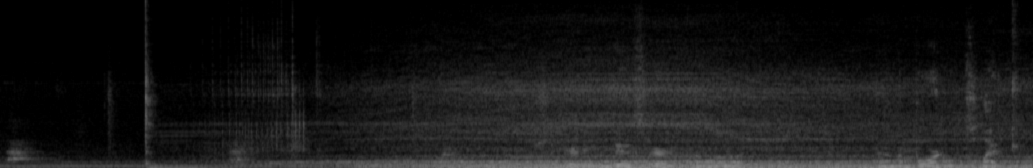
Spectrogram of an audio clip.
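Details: Coleman Evcon furnace in a mobile home, after the igniter is replaced: a faint click, then a low steady hum swells over a few seconds as the inducer draft fan spins up smoothly and evenly. Normal inducer motor startup.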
